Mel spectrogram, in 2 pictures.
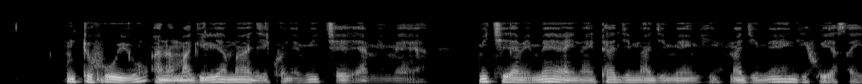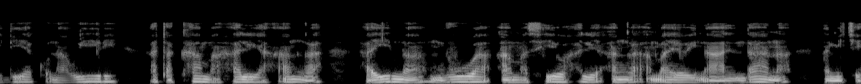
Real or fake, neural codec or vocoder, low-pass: fake; vocoder, 44.1 kHz, 128 mel bands every 512 samples, BigVGAN v2; 7.2 kHz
